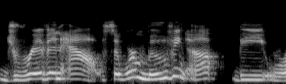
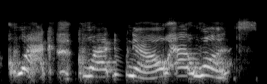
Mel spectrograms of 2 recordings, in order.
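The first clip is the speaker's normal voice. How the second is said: mother duck demanding; 9 semitones higher, slower than usual. Acted. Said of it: "Madam Duck to the ugly duckling".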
